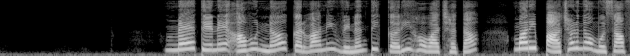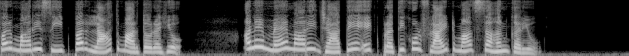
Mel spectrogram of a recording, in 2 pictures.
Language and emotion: Gujarati, sad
